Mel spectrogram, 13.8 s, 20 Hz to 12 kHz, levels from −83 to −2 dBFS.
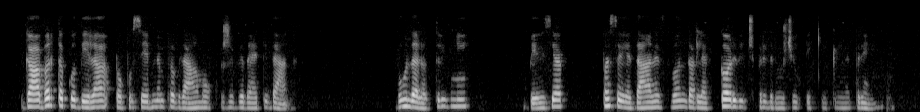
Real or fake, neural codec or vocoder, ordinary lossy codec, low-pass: fake; codec, 24 kHz, 0.9 kbps, WavTokenizer, medium speech release version 2; none; none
